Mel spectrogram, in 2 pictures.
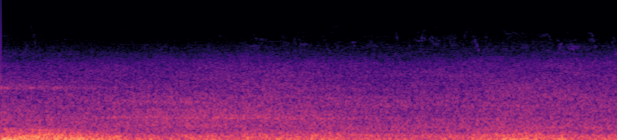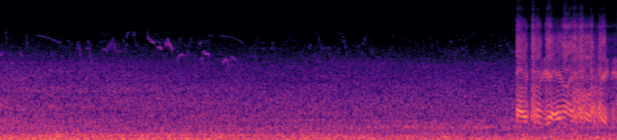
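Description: Jet engines whine and rumble steadily as an airliner taxis past.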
